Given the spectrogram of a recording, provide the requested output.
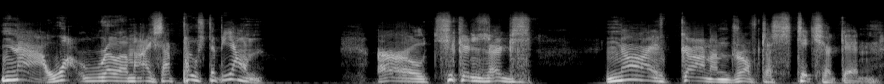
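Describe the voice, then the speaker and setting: A man's put-on character voice, growling, fairly high in pitch, with lively intonation and a fairly slow pace. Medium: read story. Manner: grumbling.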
